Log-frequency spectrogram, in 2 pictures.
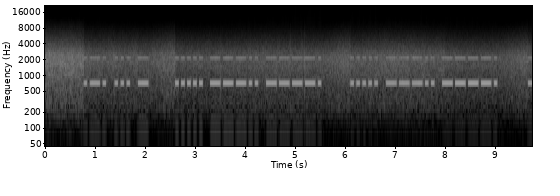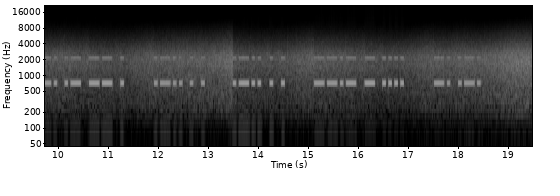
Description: Morse code, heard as a keyed tone, hand-sent with a paddle, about 20 wpm, 720 Hz, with radio static. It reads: RST 589 589 NAME LEE LEE QTH NR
